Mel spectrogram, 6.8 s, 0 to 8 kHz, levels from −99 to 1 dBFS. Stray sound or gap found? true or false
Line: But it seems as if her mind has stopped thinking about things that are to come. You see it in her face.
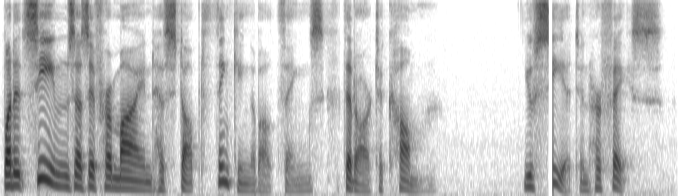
true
